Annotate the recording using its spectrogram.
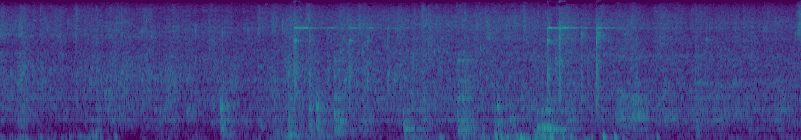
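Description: Water draining out of a lock chamber through partly opened wooden lock gates: a steady rush of water, with irregular low thumps and knocks in the middle.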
